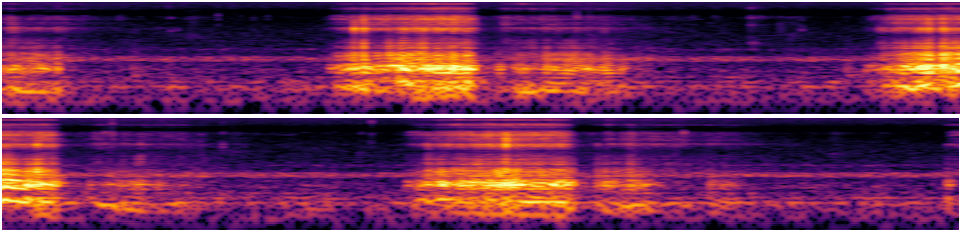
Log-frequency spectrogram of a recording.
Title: PONGO The snoring Beagle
